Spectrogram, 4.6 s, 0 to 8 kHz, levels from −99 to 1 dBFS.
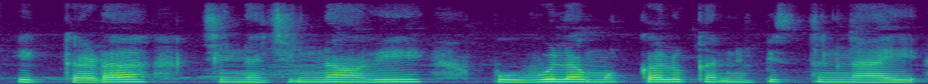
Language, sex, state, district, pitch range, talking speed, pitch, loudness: Telugu, female, Telangana, Hyderabad, 210-225 Hz, 80 wpm, 215 Hz, -19 LUFS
